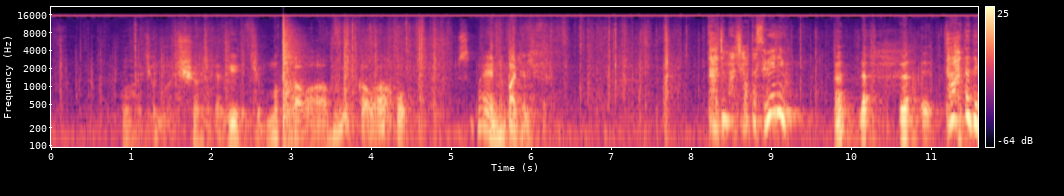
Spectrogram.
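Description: An elderly man speaks with emotion, close by.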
